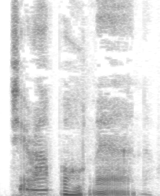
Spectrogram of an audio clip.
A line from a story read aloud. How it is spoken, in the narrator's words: whispered his companion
